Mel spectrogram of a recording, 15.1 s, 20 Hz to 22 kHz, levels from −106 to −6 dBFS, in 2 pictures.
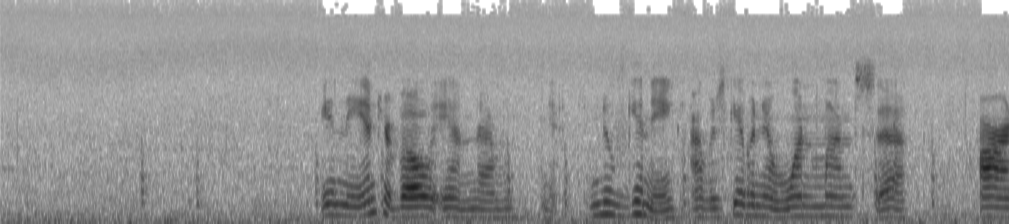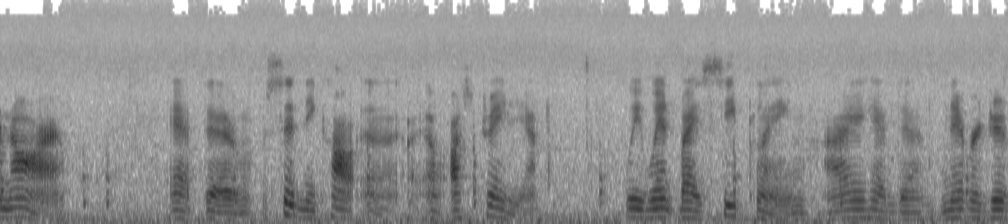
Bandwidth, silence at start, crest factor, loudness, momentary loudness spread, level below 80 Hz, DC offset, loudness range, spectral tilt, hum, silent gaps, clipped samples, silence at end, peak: over 20 kHz; 0 s; 22 dB; -31 LUFS; 16 LU; -50 dBFS; under 0.1%; 4 LU; -4 dB/octave; none; none; under 0.1%; 0 s; -10 dBFS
